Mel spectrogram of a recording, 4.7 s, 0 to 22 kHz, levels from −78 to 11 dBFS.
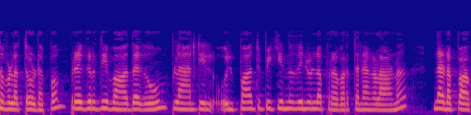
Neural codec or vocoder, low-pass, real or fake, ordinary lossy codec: none; 7.2 kHz; real; none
